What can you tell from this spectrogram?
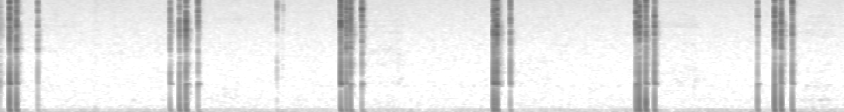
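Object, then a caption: Thin capiz shell tray. Long gold nails tap and scratch the surface of an empty capiz shell tray, a thin, rigid, flat rectangular windowpane-oyster shell tray with a lemon print. Six quick clusters of two or three sharp, bright clicks sound over a quiet, low hum. Each click dies away almost instantly.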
